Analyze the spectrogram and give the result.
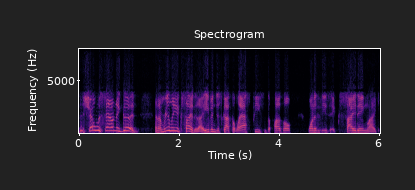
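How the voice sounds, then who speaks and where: A chatty man hosts a podcast, talking in a loose, rambling way. His voice sits a little high and comes through a cell phone held to his head, so it sounds tinny and dull. The sound is dry, with no room echo. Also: fairly bright tone. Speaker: podcast host. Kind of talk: casual podcast talk. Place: home in a city neighborhood.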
